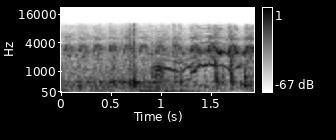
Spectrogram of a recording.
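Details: Great spotted cuckoo call played back on a sunrise safari drive on 15 October 2016 in the South African lowveld, described as its more common call, gives harsh, grating notes rising and falling in a quick chattering run against a faint hiss.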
